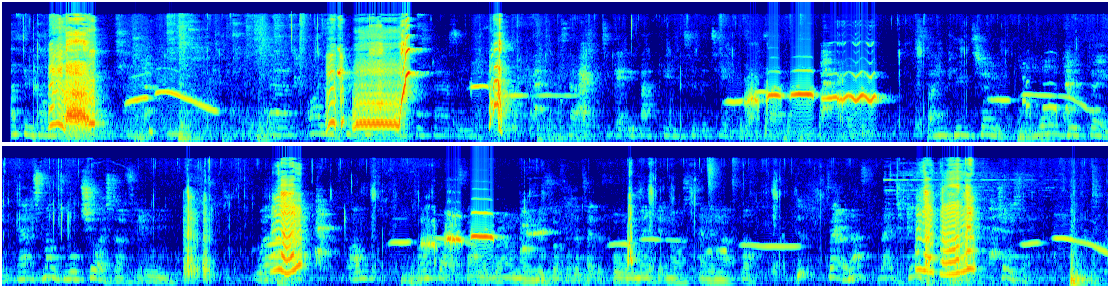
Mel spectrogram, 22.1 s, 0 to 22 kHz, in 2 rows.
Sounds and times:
Inside, small room: 0.1s - 22.1s
Domestic animals, pets: 0.4s - 2.3s, 2.9s - 6.0s, 7.3s - 11.8s, 12.9s - 16.6s, 17.3s - 19.1s, 20.2s - 21.2s
Bird: 3.2s - 4.3s, 15.0s - 16.6s, 17.2s - 19.1s.

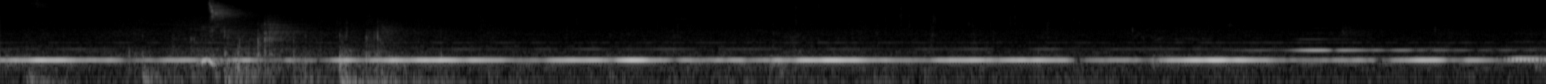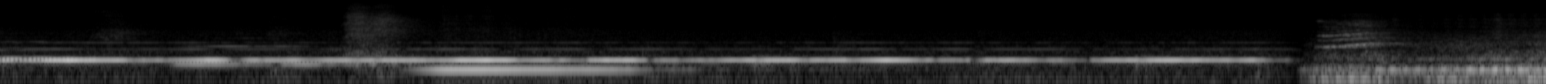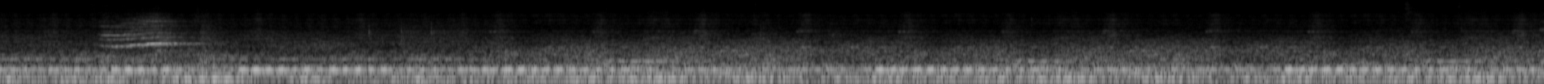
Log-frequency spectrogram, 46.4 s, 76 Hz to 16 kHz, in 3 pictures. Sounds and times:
Singing bowl: 0.0s - 28.5s.

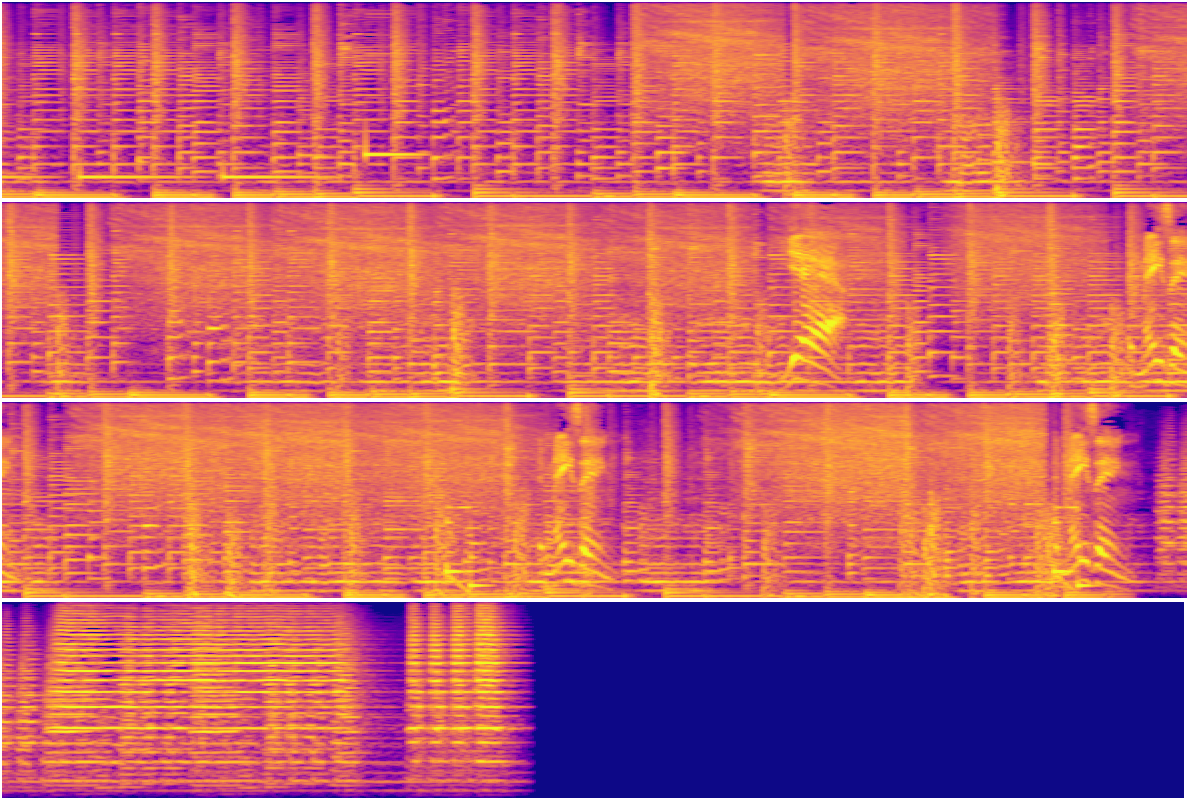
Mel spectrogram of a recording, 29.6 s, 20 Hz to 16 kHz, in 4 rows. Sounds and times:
Music: 0.0s - 25.6s
Speech: 12.2s - 12.8s, 14.4s - 15.0s, 18.0s - 18.8s, 21.4s - 22.0s.

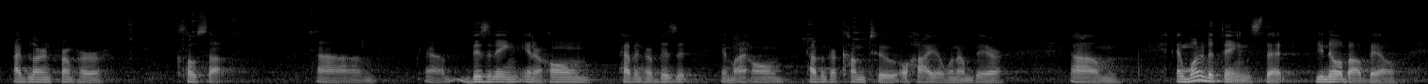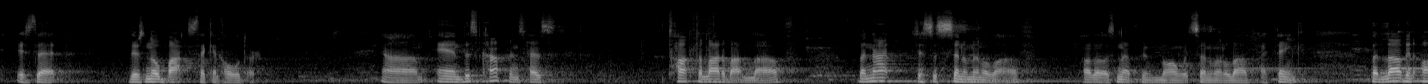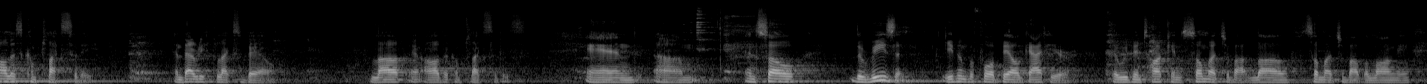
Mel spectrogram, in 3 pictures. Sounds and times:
Speech: 0.2s - 1.1s, 1.8s - 2.4s, 3.2s - 10.1s, 10.7s - 11.2s, 11.8s - 15.0s, 15.6s - 16.9s, 18.1s - 19.9s, 21.0s - 22.3s, 22.9s - 29.6s, 30.3s - 31.4s, 32.3s - 42.7s.

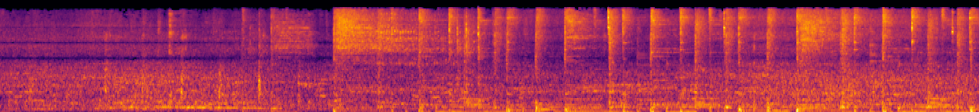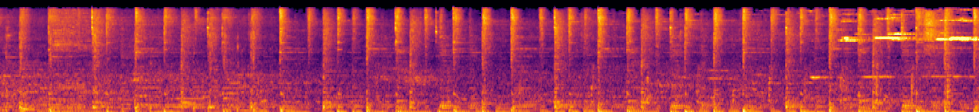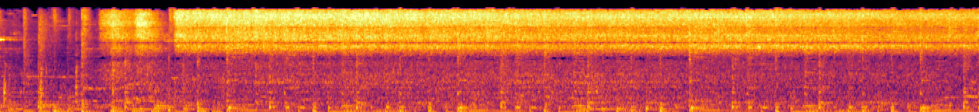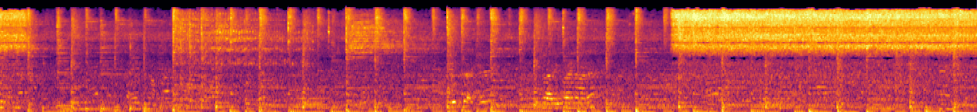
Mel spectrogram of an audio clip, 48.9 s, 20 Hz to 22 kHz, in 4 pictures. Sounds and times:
Music: 3.0s - 48.9s
Speech: 19.2s - 26.6s, 36.1s - 40.3s, 42.2s - 44.5s, 45.1s - 48.9s.

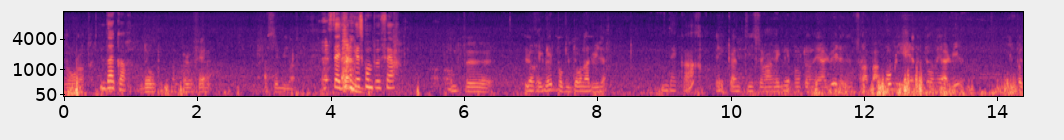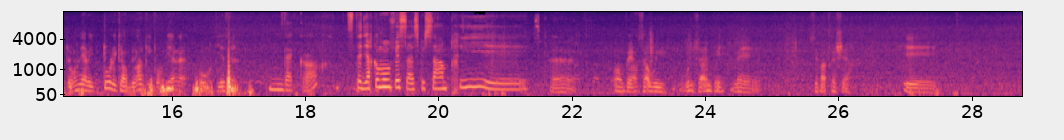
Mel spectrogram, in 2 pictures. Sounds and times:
Speech: 3.0s - 5.0s, 5.6s - 8.2s, 9.0s - 13.5s, 14.2s - 24.8s, 27.0s - 27.5s.

